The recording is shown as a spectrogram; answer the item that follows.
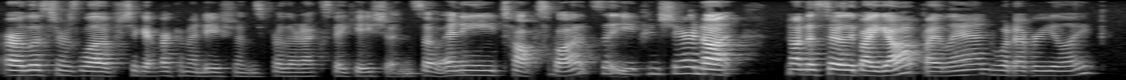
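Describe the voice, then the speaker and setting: A Canadian woman with a fairly low voice hosts a podcast interview. She is friendly and conversational, and her questions wander before they land. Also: fairly even intonation, fast talker, few pauses. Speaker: podcast host.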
